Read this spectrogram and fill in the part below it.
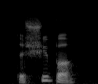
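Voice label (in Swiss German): "schubber", Bas Rhin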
